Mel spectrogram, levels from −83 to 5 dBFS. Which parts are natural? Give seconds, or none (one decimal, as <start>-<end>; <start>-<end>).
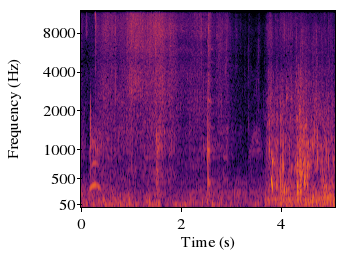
0.0-1.9; 2.6-5.1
